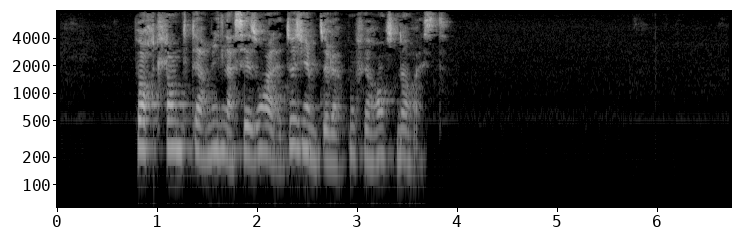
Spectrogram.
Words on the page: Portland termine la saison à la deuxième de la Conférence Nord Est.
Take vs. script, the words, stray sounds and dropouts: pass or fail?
pass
